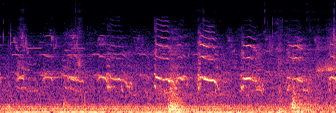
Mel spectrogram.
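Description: Birds calling: a quick run of short, overlapping squawks, several a second, over a steady low background rumble.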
